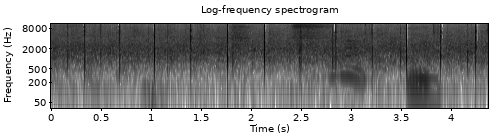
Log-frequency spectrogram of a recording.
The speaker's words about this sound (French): L'audience s'est levée pour applaudir.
